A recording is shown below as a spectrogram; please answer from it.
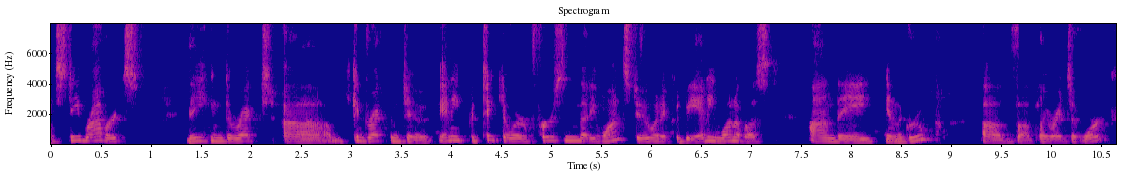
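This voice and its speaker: A woman answering interview questions conversationally as a theater director, rephrasing haltingly as she explains. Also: mid-range voice, poor audio.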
